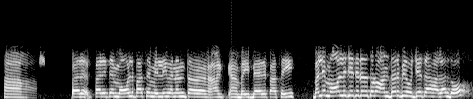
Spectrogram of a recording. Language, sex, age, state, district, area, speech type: Sindhi, female, 30-45, Rajasthan, Ajmer, urban, conversation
